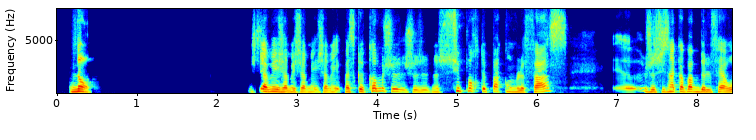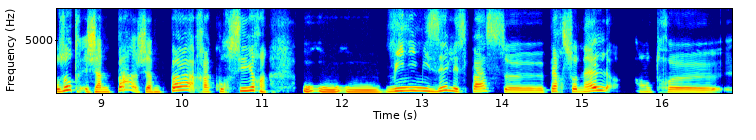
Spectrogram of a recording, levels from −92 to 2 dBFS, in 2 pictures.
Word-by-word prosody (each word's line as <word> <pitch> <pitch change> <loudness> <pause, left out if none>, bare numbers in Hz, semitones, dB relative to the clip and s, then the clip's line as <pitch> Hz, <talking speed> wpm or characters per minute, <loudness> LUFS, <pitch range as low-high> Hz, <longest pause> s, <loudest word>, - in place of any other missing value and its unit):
Non! 220 +2 +7 2.0
Jamais, 215 -2 +5
jamais, 180 -1 +2
jamais, 180 +1 -2
jamais, 175 -1 -3
parce 185 -2 0
que 215 - +4
comme 255 +5 +1
je 225 -5 -1
je 175 +2 -6
ne 175 -1 -6
supporte 255 - -1
pas 225 0 -2
qu'on 195 -2 -8
me 175 - -3
le 170 - +2
fasse, 195 +10 0 0.6
heu, - - -5
je 190 -3 0
suis 190 +2 -3
incapable 210 -1 +3
de 195 - +4
le 180 - -1
faire 185 +1 +2
aux 210 - +2
autres. 345 +1 +2
J'aime 190 -2 0
pas. 180 +2 -2
J'aime 180 -1 -1
pas 325 - +2
raccourcir 225 +9 -1 0.4
ou 210 -3 +2 0.4
ou 175 -3 -1
ou 205 - -7
minimiser 275 0 0
l'espace, 235 -3 -2
heu, 175 -2 -3
personnel 240 +5 +1 0.3
entre, 195 0 -9
heu, 185 - -1
200 Hz, 140 wpm, -23 LUFS, 180-240 Hz, 2.0 s, Non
